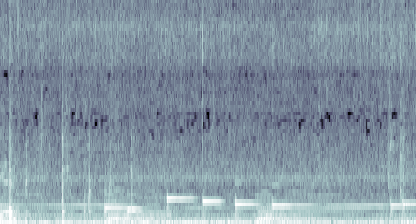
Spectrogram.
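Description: Batter and long beans frying in a pan, a steady sizzle, under background music with a slow melody of held notes.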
